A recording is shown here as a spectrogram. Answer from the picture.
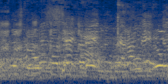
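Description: Several adults shouting and arguing over one another in Italian, with a man's and a woman's raised voices overlapping in angry chatter.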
